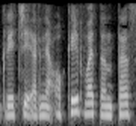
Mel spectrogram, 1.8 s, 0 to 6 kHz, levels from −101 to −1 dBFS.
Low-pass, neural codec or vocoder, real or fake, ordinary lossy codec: 5.4 kHz; none; real; MP3, 32 kbps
